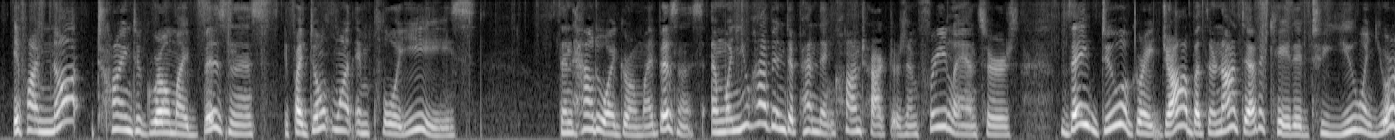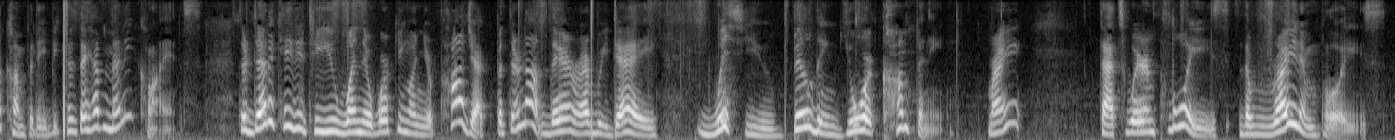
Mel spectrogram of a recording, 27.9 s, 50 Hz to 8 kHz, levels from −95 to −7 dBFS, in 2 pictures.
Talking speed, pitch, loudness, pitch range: 160 wpm, 230 Hz, -25 LUFS, 190-285 Hz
